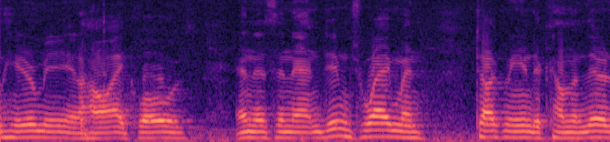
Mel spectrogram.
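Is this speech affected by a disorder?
Yes: cerebral palsy; since birth.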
